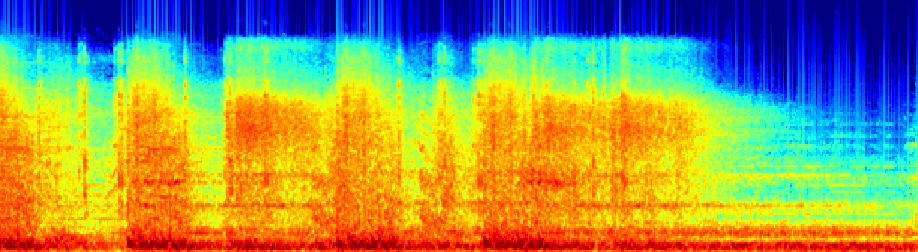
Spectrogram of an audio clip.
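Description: Rocket blasts in Final Doom's TNT campaign thud out as a string of booming explosions, several heavy hits in succession with rumbling tails, ending in a fading roar.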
